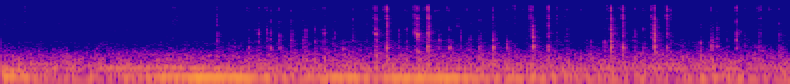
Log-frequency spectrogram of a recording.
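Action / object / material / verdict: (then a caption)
tap / laptop keyboard with plastic keycaps / plastic / none. Both hands type rapidly with their fingertips on the backlit chiclet keyboard of a black laptop, its plastic keycaps set in a solid chassis. The result is a quick, uneven stream of light, bright key taps and clicks over a steady low hum.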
